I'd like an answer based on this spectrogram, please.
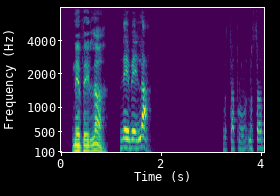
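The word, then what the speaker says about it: נבלה: mortecina comeréis, pero esta palabra en hebreo dice neveila, Nevela, nevela. Lo estaba pronunciando mal.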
